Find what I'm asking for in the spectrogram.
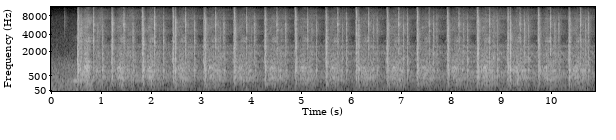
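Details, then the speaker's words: Harley Ironhead engine in a cafe racer project, cranking after a hydraulic clutch repair, retried with choke off; even starter chatter at about a hundred strokes a minute with no firing. Fuel present, and the owner suspects spark plugs. Cranks but will not start. "that's not gonna happen is it so I think maybe maybe the issue could be wrong not to check this spark plugs make sure they're sparking"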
